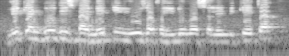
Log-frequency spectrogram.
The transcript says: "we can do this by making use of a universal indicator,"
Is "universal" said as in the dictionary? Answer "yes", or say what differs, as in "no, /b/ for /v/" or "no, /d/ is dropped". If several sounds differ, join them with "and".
yes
